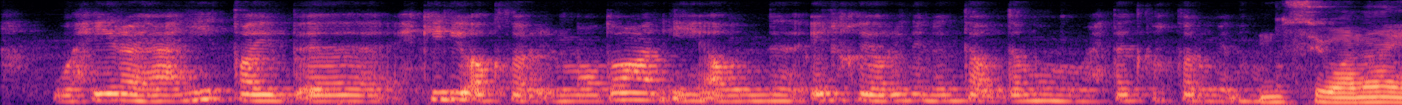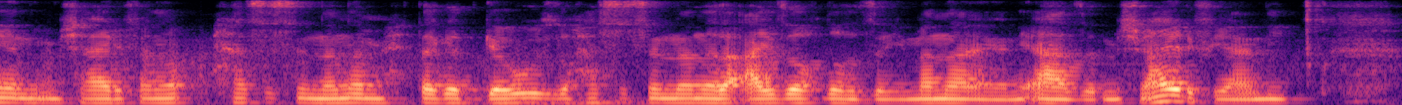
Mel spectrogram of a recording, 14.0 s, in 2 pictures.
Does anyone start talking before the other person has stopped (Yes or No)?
No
